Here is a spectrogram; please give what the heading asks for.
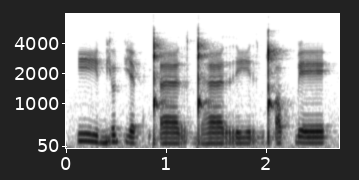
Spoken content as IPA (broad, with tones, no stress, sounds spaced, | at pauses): iː˦˨ bʲ o˦ pʲ æ˨ p ǃʼ æː˨ r ɡ͡ǃ æː˨ r iː˨ r ǃʼ ɒ˦ p ɓ eː˦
